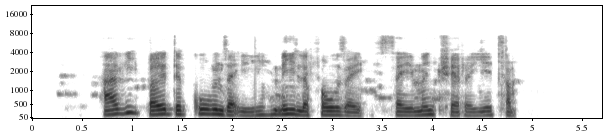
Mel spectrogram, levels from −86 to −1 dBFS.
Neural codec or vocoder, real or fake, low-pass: codec, 16 kHz, 16 kbps, FreqCodec, smaller model; fake; 7.2 kHz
